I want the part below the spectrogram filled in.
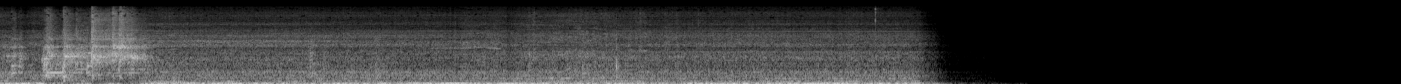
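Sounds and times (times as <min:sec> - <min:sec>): hot air blower rushing: 0:00.0 - 0:09.6.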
